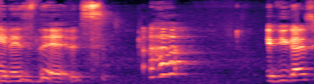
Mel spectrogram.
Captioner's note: giggles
